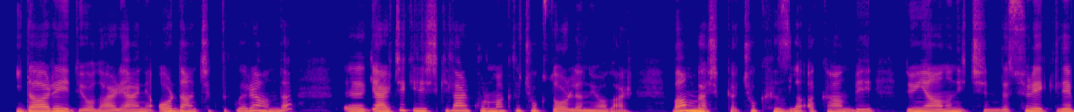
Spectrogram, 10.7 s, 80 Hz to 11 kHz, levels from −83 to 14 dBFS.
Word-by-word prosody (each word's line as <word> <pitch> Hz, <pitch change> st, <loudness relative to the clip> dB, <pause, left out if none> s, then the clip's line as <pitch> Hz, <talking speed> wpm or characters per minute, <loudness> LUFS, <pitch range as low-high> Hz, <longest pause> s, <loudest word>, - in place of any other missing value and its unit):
idare 210 Hz, +2 st, +4 dB
ediyorlar. 135 Hz, -7 st, -3 dB
Yani, 175 Hz, +4 st, -3 dB
oradan 210 Hz, -2 st, +1 dB
çıktıkları 225 Hz, +4 st, -5 dB
anda, 230 Hz, -, -1 dB, 0.6 s
ııı, 190 Hz, 0 st, 0 dB
gerçek 200 Hz, +8 st, 0 dB
ilişkiler 235 Hz, +3 st, 0 dB
kurmakta 225 Hz, +1 st, -1 dB
çok 230 Hz, 0 st, -3 dB
zorlanıyorlar. 135 Hz, -, -2 dB, 0.4 s
Bambaşka, 215 Hz, -7 st, +7 dB
çok 235 Hz, +5 st, -6 dB
hızlı 215 Hz, 0 st, -2 dB
akan 180 Hz, -4 st, -6 dB
bir 180 Hz, -1 st, -4 dB, 0.3 s
dünyanın 185 Hz, 0 st, +1 dB
içinde 160 Hz, -3 st, -6 dB
sürekli 205 Hz, -1 st, +1 dB
200 Hz, 110 wpm, -24 LUFS, 180-225 Hz, 0.6 s, Bambaşka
